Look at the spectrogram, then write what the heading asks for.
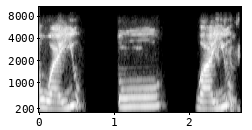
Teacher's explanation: hamzahnya sifatnya siddah. Jadi seperti kayak ada tanda koma gitu ya,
